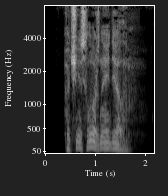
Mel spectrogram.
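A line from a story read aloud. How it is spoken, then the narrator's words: Quiet. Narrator (Russian): тихо сказал Алистан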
